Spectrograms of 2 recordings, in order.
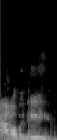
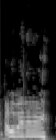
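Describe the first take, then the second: First: Pained ow after hitting the knee; banged knee. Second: High loud yelp of pain; banged knee yelp. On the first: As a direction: wince through it. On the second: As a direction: yelp it out, really hurting. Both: Real, not acted. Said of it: "I ran my knee into my door so hard".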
